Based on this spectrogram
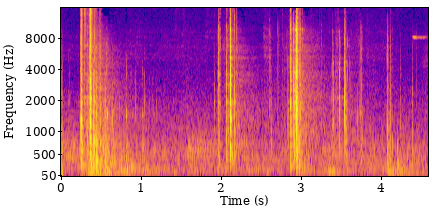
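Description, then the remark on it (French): A large, heavy metal gate being unlocked and opened: several sharp clanks and rattles in an irregular rhythm, fairly loud, with quieter scraping in between and no voices. “Mais déjà passé la porte du temps. C'est un grand portail.”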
